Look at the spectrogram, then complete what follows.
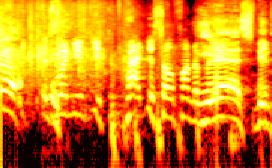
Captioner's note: applause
